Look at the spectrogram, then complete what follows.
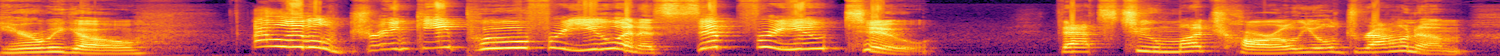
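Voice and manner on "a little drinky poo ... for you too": grating, obnoxious, very high swooping voice. Acting out a scene from the show, the speaker voices Harley Quinn, obnoxious Harley Quinn voice. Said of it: "she is going to talk in the most obnoxious voice possible".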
